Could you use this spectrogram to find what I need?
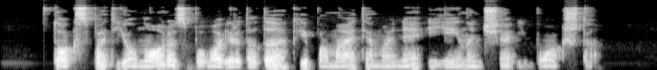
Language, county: Lithuanian, Telšiai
